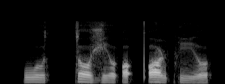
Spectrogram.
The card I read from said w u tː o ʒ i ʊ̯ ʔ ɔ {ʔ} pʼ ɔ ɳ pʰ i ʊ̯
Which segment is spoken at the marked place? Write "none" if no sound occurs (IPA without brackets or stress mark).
ʔ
